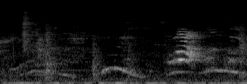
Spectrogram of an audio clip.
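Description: A young child's voice, faint and high, making a few short rising-and-falling sounds, with a brief louder burst near the end.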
